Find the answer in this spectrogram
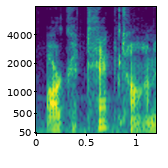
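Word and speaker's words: architekton: or Mason a Son of God the Grand architecton and that's spelled a r c h e t e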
